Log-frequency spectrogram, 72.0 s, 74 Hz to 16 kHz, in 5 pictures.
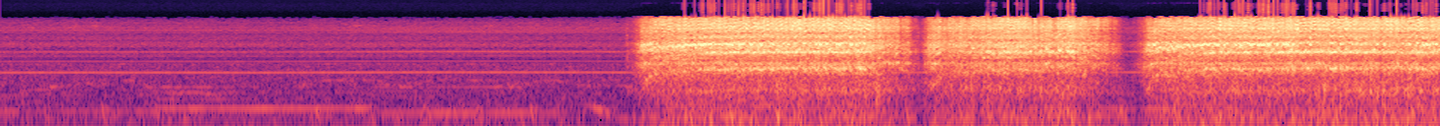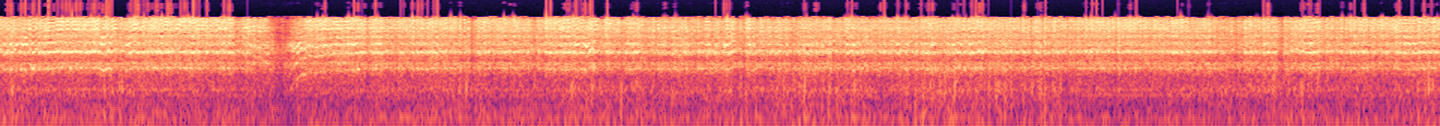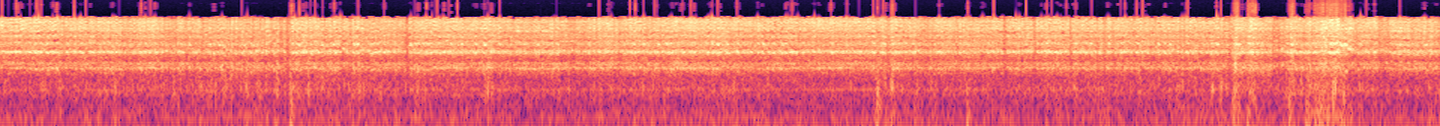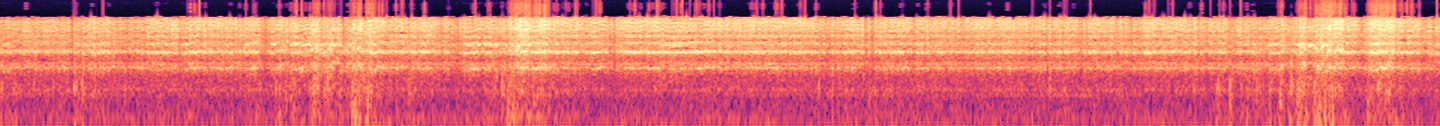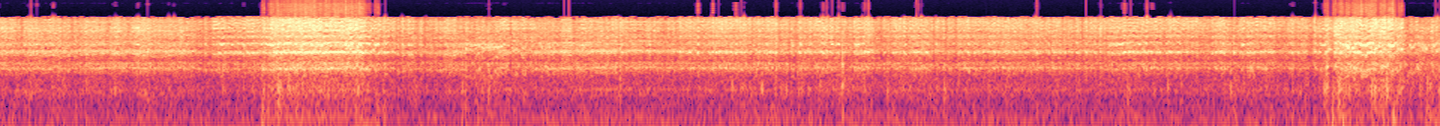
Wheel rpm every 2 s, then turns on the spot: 0, 0, 0, 130, 150, 140, 210, 230, 180, 220, 230, 230, 230, 230, 230, 230, 230, 230, 230, 240, 230, 230, 230, 230, 230, 230, 230, 230, 220, 220, 210, 210, 230, 230, 230, 220.
none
